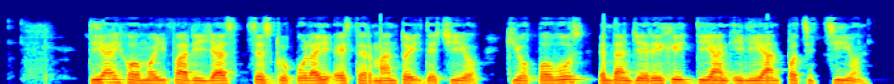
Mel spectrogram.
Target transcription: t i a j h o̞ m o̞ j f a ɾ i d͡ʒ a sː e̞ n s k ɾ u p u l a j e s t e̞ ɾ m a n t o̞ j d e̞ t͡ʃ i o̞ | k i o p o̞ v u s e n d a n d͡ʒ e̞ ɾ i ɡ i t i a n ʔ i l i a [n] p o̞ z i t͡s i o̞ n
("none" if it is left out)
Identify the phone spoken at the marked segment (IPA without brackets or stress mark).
n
